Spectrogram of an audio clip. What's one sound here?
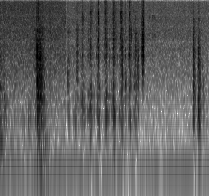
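A screwdriver turns a screw with faint clicks.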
